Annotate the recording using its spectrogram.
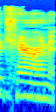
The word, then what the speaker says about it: Charon: And when I say Karen, it's like Charon. That is how his name is spelled.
